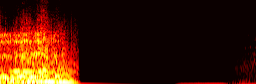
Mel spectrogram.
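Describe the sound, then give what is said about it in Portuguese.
A loud lion roar bursts out for about half a second and cuts off sharply, leaving near silence before a faint rustle of background noise returns. “Eu quero ver o leão rugindo lá em Belo Horizonte.”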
